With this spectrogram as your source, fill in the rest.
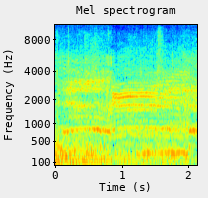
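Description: Sheep and goats on a large livestock export farm in Kwale bleat loudly and close, several overlapping drawn-out calls layered over a busy herd background.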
